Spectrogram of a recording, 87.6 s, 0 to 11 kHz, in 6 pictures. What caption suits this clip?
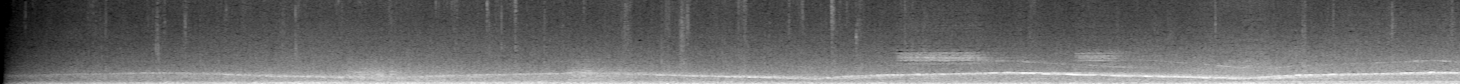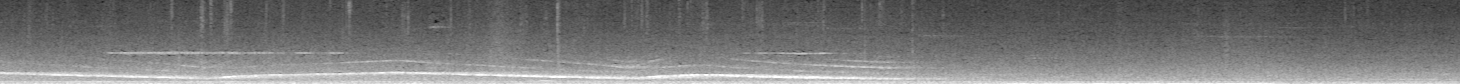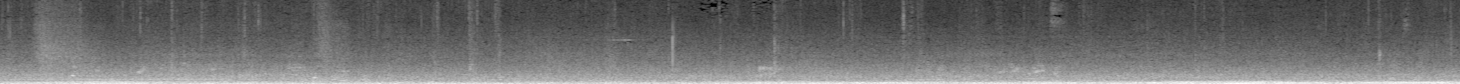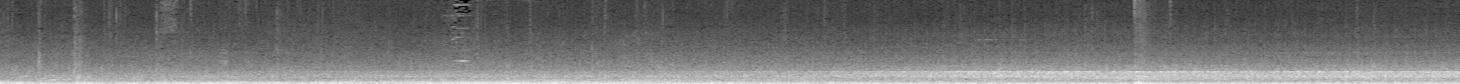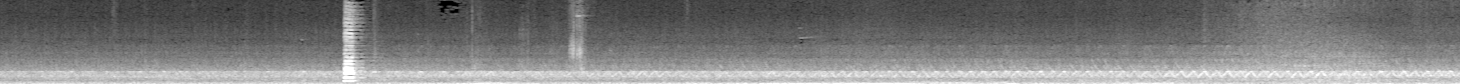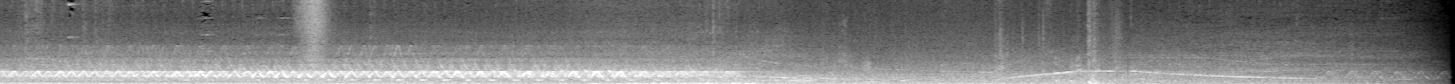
Street Sounds 2
Zoom H2N recording of street sounds on Main Street, Winnipeg Manitoba, Canada.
